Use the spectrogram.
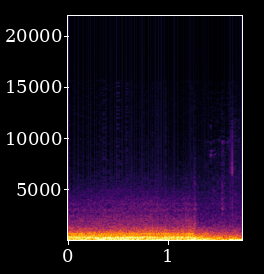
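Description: Mercedes ML 63 AMG engine revving under way, a loud, dense rumble that holds steady through a brief moment of hard driving, with no voices.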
